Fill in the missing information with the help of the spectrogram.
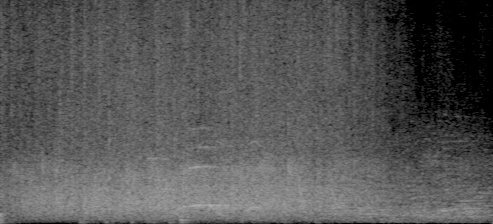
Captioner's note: audience applauding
